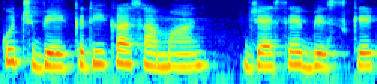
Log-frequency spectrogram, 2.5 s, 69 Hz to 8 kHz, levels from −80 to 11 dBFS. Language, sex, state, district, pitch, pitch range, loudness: Hindi, female, Chandigarh, Chandigarh, 205 Hz, 195-215 Hz, -17 LUFS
